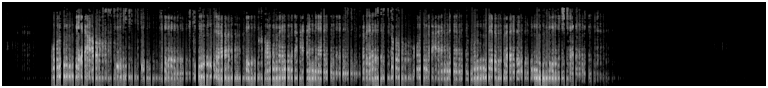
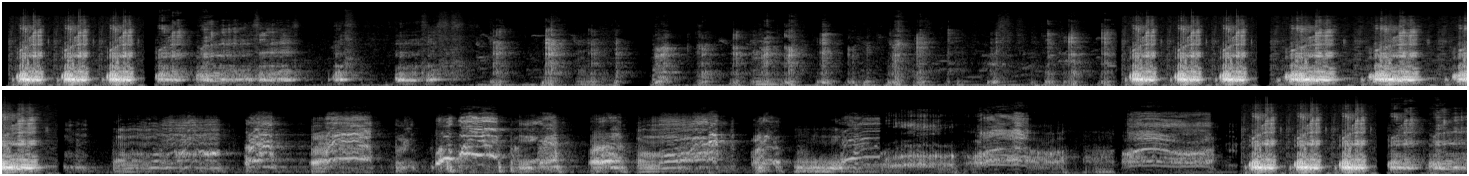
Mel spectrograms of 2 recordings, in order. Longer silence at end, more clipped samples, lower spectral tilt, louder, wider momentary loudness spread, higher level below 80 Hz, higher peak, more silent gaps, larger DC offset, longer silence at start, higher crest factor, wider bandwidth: first, 1.75 s vs 0 s; neither; second, -2 dB/octave vs -4.5 dB/octave; second, -21 LUFS vs -15 LUFS; second, 7 LU vs 23 LU; about the same, -50 dBFS vs -46 dBFS; about the same, -2 dBFS vs 0 dBFS; neither; neither; first, 0.5 s vs 0.1 s; first, 22 dB vs 16 dB; first, 17 kHz vs 11 kHz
